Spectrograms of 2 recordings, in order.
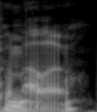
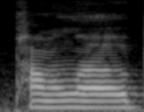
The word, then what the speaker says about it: pomelo: I happen to pronounce it pomelo. – I grew up saying pomelo, but pomelo, that people say it different ways.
